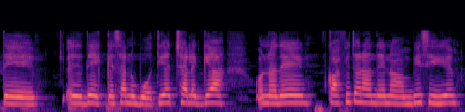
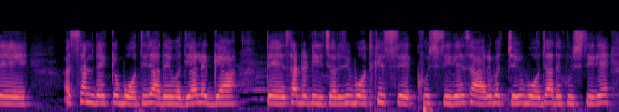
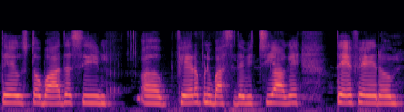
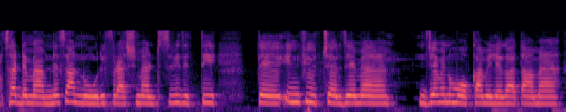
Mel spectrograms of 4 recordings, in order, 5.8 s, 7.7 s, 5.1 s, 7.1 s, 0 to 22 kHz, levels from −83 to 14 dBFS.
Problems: none marked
